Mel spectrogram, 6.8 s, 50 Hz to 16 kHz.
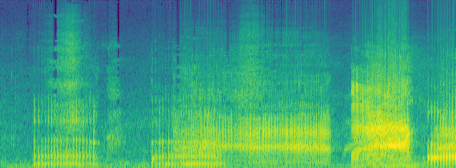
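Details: Steller sea lions at a haulout, recorded by a live cam on 24 September 2018, giving loud harsh roars in bursts of about one to one and a half seconds, with short quiet gaps between them and overlapping animals.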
